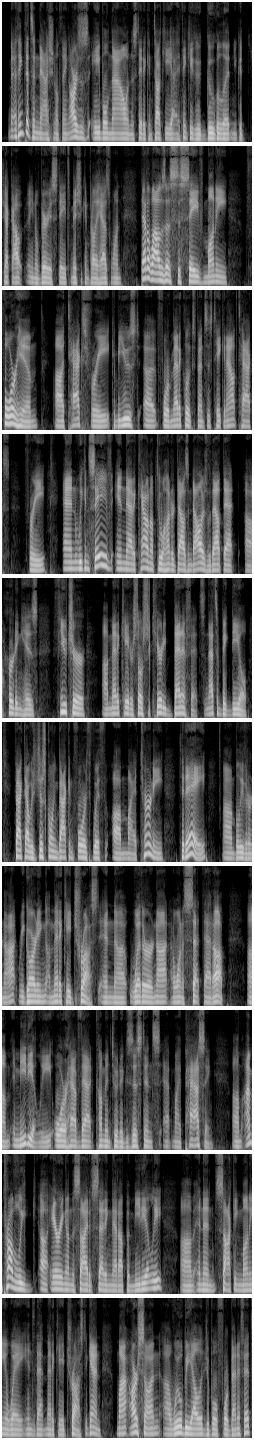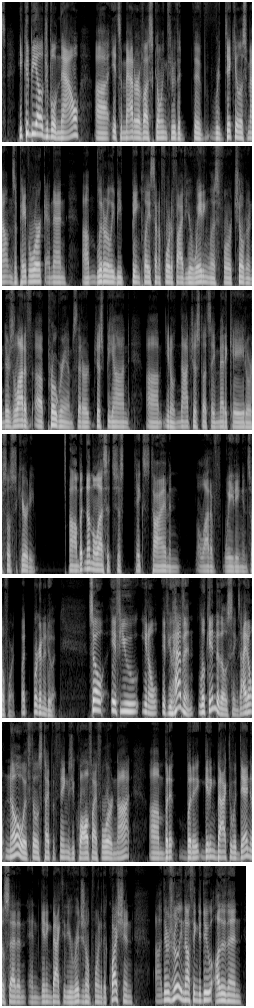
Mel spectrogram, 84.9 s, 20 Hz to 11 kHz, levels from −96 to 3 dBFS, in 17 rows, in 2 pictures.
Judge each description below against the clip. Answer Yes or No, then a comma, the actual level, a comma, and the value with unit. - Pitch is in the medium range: No, low, 125 Hz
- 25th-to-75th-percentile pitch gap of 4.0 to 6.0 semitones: No, average, 3.3 semitones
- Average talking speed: No, fast, 210 wpm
